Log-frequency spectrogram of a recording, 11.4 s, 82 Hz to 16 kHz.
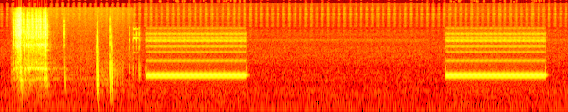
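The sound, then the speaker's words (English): Telephone sounds from a call being placed directly to a Murray Hill exchange number: a few sharp clicks and bursts at the start, then two steady, loud ringing tones, each about two seconds long, separated by a long silent gap. “Operator, try that Murray Hill 70093 number for me just once more, please. You may dial that number direct.”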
